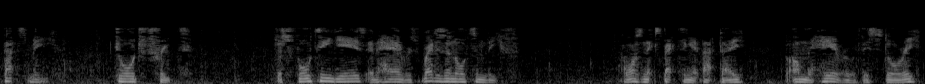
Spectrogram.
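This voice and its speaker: A man's voice: medium pitch, fairly even intonation, normal speed, long pauses, close to an everyday voice. An actor playing a youthful hero who narrates his family's story in a radio drama with wry, chatty asides. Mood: wry introduction. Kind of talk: dramatized first-person narration. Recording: dull, with faint background noise.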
